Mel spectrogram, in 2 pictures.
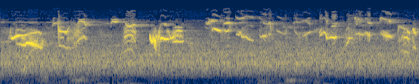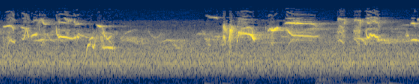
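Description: Eurasian Blackcap song: a rapid, scratchy warble of high notes that swells toward a louder, clearer phrase near the end.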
